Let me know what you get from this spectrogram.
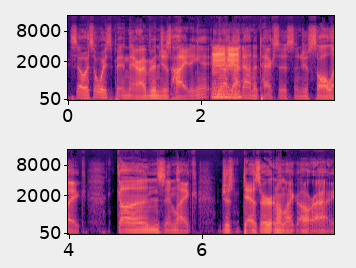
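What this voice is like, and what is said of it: Slight Texas twang. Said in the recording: “You got a little bit of a... of that Texas draw, that Texas twang.”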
